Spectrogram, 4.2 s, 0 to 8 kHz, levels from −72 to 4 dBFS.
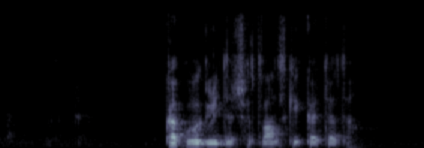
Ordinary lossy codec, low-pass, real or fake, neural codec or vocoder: none; 7.2 kHz; real; none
